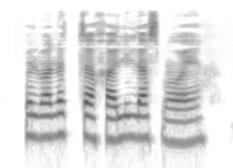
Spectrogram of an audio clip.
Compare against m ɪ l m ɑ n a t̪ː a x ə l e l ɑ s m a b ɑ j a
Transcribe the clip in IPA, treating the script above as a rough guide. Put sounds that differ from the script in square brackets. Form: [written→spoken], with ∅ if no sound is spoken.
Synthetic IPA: m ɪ l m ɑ n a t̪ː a x [ə→ɑ] l [e→i] l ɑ s m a [b→w] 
